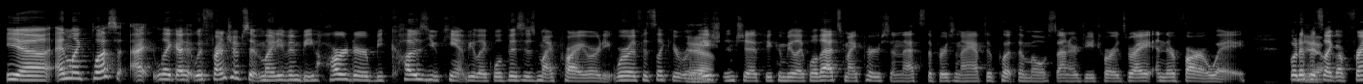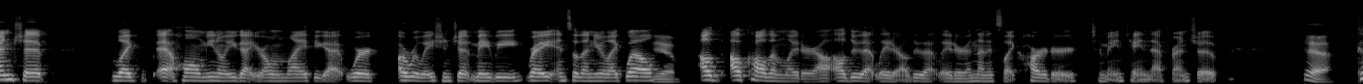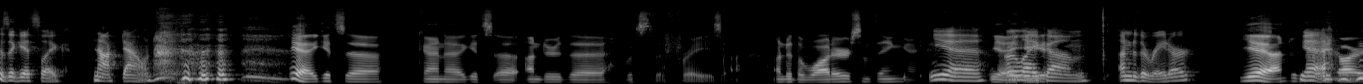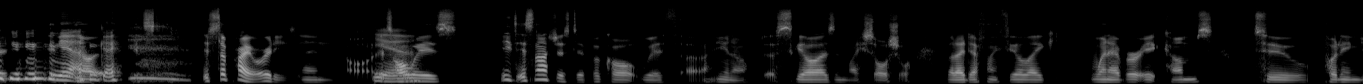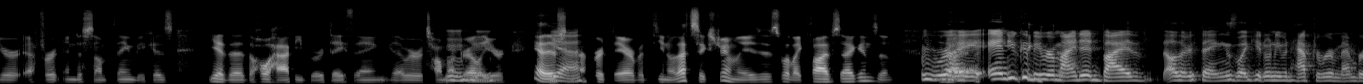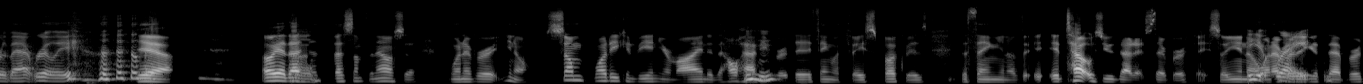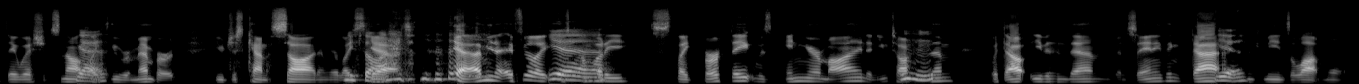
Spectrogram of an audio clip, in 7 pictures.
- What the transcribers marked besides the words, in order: laugh; other background noise; tapping; laugh; laugh; laughing while speaking: "it"
- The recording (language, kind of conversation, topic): English, unstructured, What helps friendships stay strong when you can't see each other often?
- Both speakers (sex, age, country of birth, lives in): female, 40-44, United States, United States; male, 18-19, United States, United States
